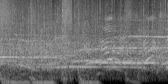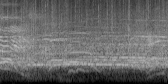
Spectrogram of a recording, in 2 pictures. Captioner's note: laughs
